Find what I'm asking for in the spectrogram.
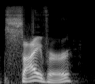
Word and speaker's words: Sciver: This past week, speaking of stolen artwork, Ethan Van Sciver, or however Matthew says that we should be pronouncing it. – Sciver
